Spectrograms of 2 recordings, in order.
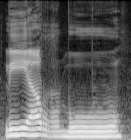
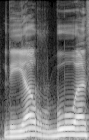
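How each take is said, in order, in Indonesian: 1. Kata itu diakhiri dengan bunyi u panjang. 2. Kata itu diakhiri dengan a pendek yang ditambahkan. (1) "Kalau waqaf, ... kan jadi panjang karena wawunya waqaf jadinya sukun" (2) "wasal disambung"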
